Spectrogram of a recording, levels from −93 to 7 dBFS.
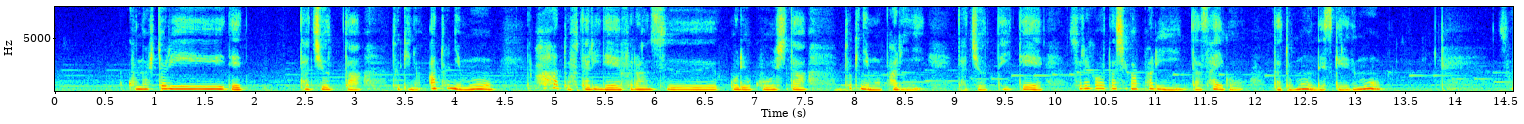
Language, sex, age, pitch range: Japanese, female, 60-79, 180-230 Hz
